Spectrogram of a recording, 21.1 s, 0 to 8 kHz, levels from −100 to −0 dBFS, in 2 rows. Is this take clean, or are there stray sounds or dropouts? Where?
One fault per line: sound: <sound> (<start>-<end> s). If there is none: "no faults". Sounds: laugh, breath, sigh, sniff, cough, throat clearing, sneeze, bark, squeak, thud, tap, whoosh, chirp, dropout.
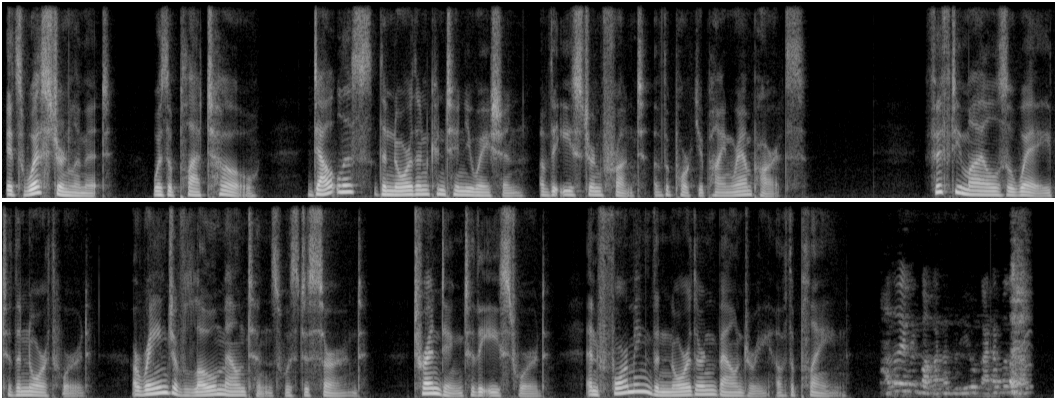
sound: cough (19.3-20.9 s)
